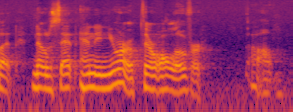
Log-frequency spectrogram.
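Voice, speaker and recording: A woman with an American accent has an unremarkable speaking voice at a fairly low pitch. She moves at a moderate pace. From New York. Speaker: retired teacher and hearing loss advocate. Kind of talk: lecture. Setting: room with audience.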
